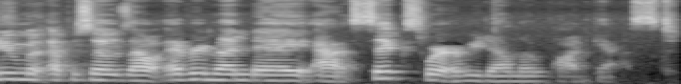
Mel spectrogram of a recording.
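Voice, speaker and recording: In a Southern US accent, a woman speaks with a fairly high voice. Her pitch varies in an ordinary way. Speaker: true crime podcast co-host. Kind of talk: casual storytelling chat.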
